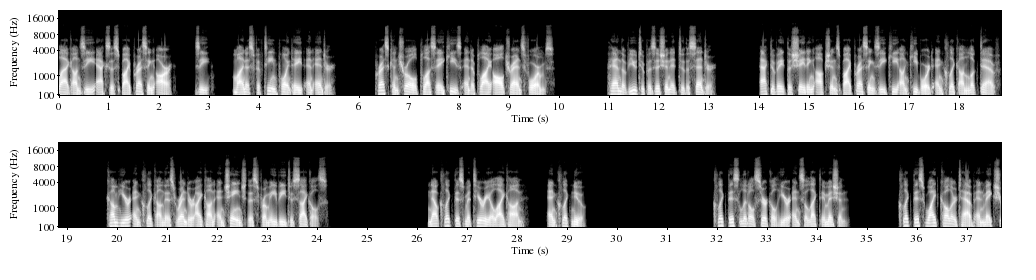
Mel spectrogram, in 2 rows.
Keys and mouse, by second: 1.3 r, 2.7 KP_Subtract, 3.2 KP_Subtract, 4.2 KP_1, 4.4 KP_5, 4.8 KP_Decimal, 5.2 KP_8, 7.7 ctrl+a, 9.7 click, 11.6 shift+middle click, 17.2 z, 18.7 click, 20.8 click, 23.3 click, 24.5 click, 27.1 click, 30.2 click, 32.6 click, 34.3 click, 36.7 click.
